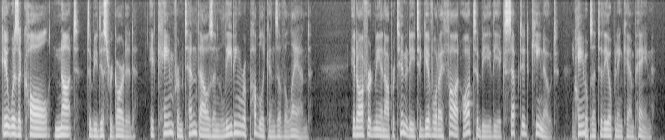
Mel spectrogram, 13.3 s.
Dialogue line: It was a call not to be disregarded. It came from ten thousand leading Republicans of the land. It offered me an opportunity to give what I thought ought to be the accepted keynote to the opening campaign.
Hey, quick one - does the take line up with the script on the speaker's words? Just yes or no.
no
